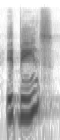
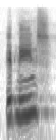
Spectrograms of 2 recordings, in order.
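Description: Both takes have the same delivery.

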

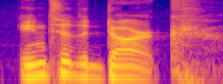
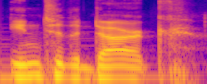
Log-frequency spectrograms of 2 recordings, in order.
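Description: The two takes are said the same way.

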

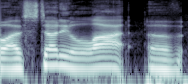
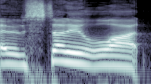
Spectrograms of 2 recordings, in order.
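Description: First: It is said in a put-on cool voice. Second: It is said in his normal voice.

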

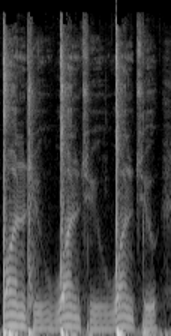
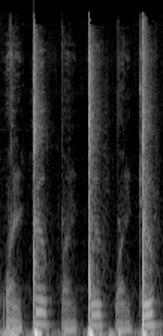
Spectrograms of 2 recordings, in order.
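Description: First: The stress falls on each one. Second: The stress falls on each two.

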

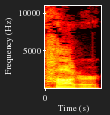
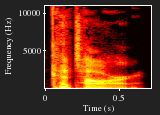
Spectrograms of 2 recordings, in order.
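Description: First: The name sounds like 'Kotter'. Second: The name does not sound like 'Kotter'. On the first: This is the newer pronunciation the speaker thinks is current. "they changed it to Qatar, kind of like welcome back Qatar" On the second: This is the older pronunciation once taught in the United States. "when I was taking sixth grade geography, it was called Qatar"

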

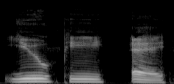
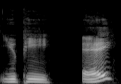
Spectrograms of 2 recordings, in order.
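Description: First: The last letter is a plain 'ay' sound. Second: The last letter sounds like the interjection 'eh'. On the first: The speaker calls it wrong. "It's not UPA" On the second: The speaker calls it right. "It's spelled EH, you know? It's that kind of A"

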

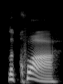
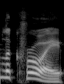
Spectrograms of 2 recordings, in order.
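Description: First: The name ends with a French 'wah' sound. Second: The name ends with an 'oy' sound. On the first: The speaker calls it wrong. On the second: The speaker calls it right.

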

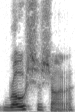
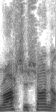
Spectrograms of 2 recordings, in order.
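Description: First: The vowel in Rosh is a long O. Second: The vowel in Rosh is a short O. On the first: "This is one of those that has a long O. And so I always have to make myself say" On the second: "after hearing Rosh Hashanah all my life"

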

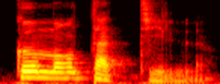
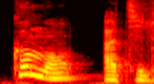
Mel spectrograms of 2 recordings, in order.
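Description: First: A t-sound links comment to a. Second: Comment is kept separate from a with no t-sound. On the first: The speaker calls it wrong. "Comment a-t-il ではありません。" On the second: The speaker calls it right. "Et non"

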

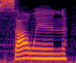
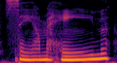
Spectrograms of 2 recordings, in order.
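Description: First: The word sounds like 'sow-in', without an h. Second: The word sounds like 'sam-hain', as spelled. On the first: This is the traditional form of the name. "That is the preferred pronunciation for the holiday" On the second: This is a common spelling-based form of the name. "that you might sometimes hear as Samhain"

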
